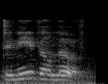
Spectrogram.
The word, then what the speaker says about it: Denis Villeneuve: I'm gonna look up how to pronounce that real quick. Denis Villeneuve.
